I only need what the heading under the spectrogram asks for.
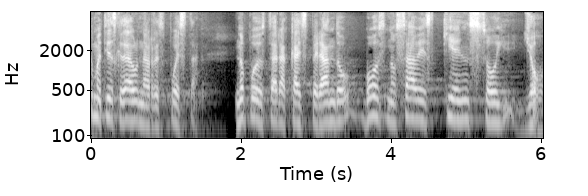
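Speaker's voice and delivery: ordinary talk, nothing marked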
